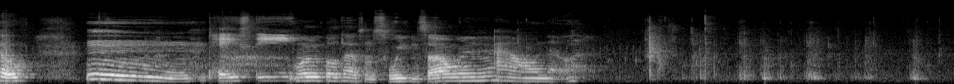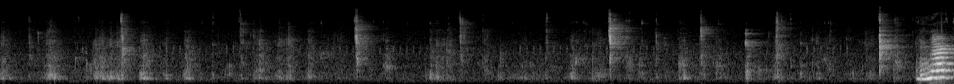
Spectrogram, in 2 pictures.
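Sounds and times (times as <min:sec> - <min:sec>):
wet chewing: 0:04.9 - 0:18.7
crunching pickles: 0:06.2 - 0:18.8.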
